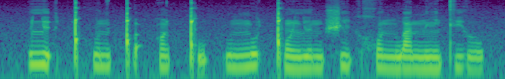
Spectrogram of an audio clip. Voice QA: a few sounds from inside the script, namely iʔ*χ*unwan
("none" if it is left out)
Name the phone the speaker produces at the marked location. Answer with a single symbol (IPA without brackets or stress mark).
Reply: χ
